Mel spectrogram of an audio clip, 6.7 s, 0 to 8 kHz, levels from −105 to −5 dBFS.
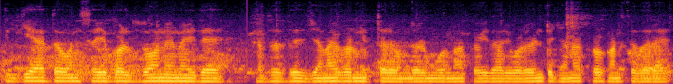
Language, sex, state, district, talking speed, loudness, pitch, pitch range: Kannada, female, Karnataka, Chamarajanagar, 180 wpm, -17 LUFS, 105 Hz, 100-110 Hz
